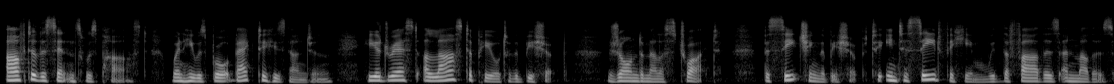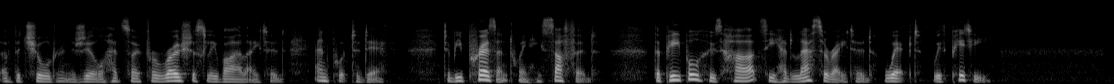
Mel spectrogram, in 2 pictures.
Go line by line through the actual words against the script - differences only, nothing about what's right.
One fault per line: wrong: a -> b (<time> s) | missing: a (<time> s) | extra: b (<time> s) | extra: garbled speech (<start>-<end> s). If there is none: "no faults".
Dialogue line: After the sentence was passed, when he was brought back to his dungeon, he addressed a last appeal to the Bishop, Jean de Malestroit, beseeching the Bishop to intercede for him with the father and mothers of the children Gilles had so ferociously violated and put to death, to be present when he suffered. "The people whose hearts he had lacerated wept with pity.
wrong: father -> fathers (10.1 s)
